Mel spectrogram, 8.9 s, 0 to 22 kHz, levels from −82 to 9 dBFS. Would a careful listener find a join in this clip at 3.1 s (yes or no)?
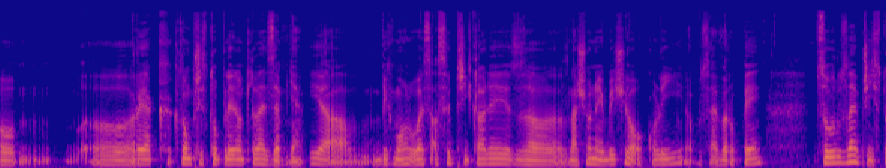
yes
